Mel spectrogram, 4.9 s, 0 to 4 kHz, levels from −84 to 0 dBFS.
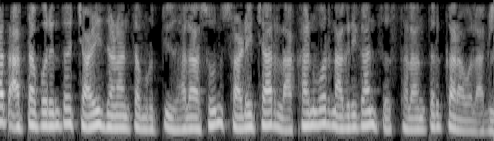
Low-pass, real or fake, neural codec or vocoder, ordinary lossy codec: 3.6 kHz; real; none; none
